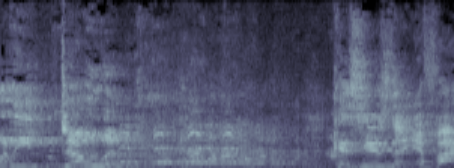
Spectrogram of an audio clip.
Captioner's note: audience Laughing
